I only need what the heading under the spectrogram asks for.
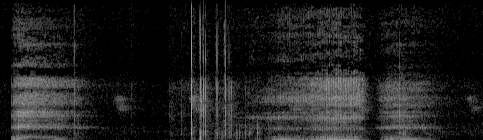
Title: Sky - The Weimaraner (Snoring)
